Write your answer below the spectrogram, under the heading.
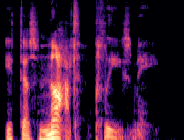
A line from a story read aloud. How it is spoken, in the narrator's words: she spat, sudden and vicious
